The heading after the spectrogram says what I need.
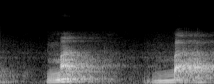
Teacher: Maksudnya bibir yang terbuka dan bibir yang tertutup. Dan mim dan ba ini merupakan huruf, ya dua huruf yang keluar dari bibir yang tertutup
